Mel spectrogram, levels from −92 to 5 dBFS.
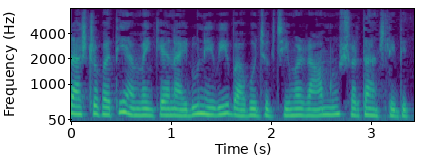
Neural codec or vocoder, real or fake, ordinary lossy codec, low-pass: none; real; none; none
